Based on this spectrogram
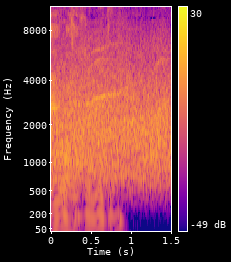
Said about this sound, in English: Yo, congrats! You hit the applause, bro.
